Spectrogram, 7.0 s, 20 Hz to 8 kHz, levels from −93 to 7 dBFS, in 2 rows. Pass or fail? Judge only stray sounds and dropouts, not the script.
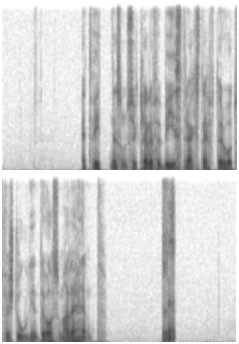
fail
